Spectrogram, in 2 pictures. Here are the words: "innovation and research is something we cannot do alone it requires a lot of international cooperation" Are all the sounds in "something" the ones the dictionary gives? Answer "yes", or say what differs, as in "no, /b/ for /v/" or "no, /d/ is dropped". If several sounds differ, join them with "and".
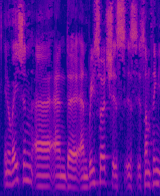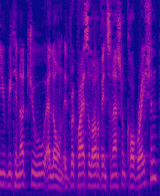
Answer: yes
